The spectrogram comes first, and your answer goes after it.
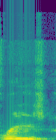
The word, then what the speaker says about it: Fries: I don't know if it's Freeze or Fries. I believe it's pronounced Will Freeze from Indianapolis.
